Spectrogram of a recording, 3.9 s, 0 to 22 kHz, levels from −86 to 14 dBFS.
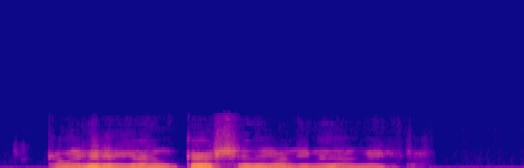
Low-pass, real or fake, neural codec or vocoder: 7.2 kHz; fake; codec, 16 kHz, 1 kbps, FunCodec, trained on Chinese and English, 50 frames a second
